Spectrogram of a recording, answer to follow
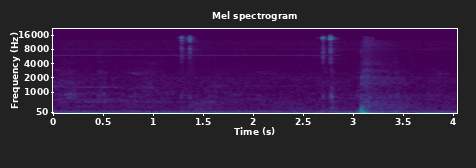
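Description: A few faint computer mouse clicks as sketch curves are selected one at a time, with one louder, low thump about three seconds in.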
